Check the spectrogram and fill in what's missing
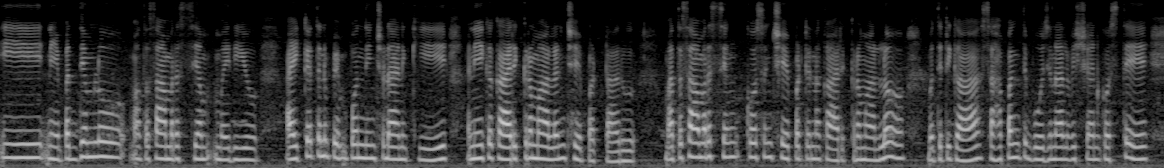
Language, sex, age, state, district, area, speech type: Telugu, female, 18-30, Andhra Pradesh, N T Rama Rao, urban, spontaneous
